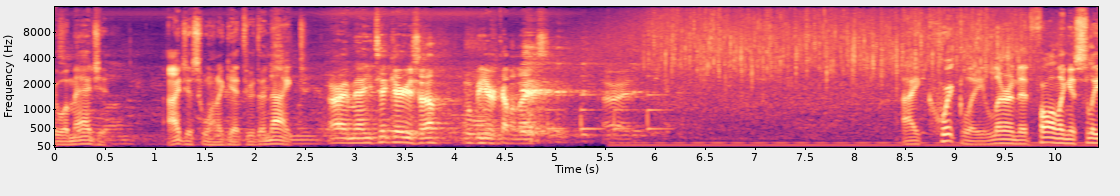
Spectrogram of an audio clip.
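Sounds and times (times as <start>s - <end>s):
speech: 0.0s - 5.9s, 8.5s - 10.4s
prison toilet flushing: 5.5s - 10.4s
low mechanical hum: 5.8s - 10.4s.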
